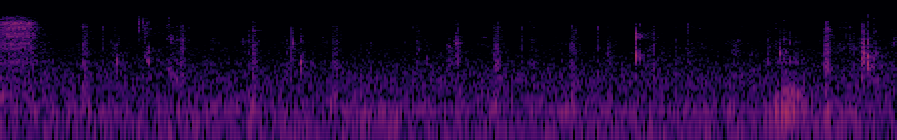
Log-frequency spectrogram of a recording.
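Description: Faint mouth chewing close to the microphone: soft, irregular little clicks and smacks, over a faint steady hum.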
